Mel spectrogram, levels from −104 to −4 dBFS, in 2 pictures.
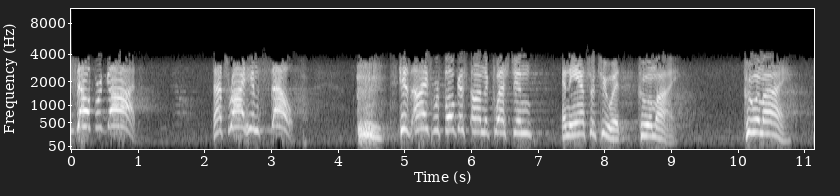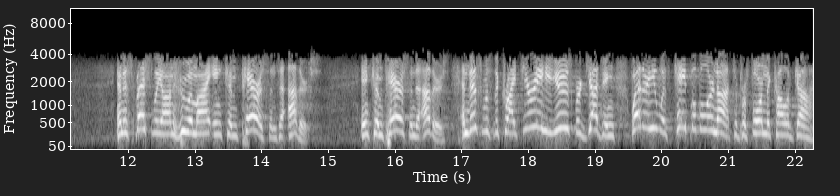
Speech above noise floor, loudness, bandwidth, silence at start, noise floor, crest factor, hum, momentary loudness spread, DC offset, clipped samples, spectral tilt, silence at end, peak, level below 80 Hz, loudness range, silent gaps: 39 dB; -15 LUFS; 4.3 kHz; 0 s; -55 dBFS; 16 dB; none; 8 LU; under 0.1%; under 0.1%; -10 dB/octave; 0 s; 0 dBFS; -64 dBFS; 3 LU; none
